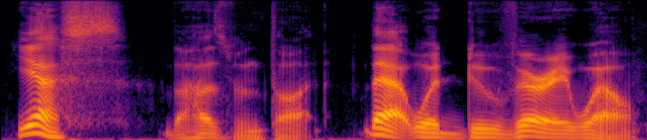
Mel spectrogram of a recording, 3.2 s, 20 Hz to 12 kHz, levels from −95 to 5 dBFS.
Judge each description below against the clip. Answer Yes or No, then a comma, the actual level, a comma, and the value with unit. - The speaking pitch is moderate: No, low, 100 Hz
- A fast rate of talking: No, average, 165 wpm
